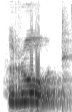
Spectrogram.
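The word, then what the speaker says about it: wrote: इसमें टी ट है रोट इसमें डब्लू साइलेंट है क्रम सॉरी इसमें बी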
